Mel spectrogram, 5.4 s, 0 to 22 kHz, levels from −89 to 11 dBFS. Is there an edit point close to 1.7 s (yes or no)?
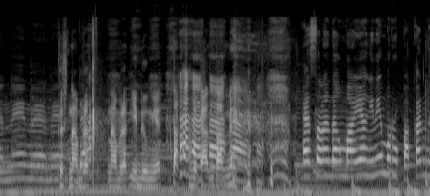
no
